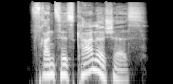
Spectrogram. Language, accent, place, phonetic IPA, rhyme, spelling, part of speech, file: German, Germany, Berlin, [fʁant͡sɪsˈkaːnɪʃəs], -aːnɪʃəs, franziskanisches, adjective, De-franziskanisches.ogg
- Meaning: strong/mixed nominative/accusative neuter singular of franziskanisch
